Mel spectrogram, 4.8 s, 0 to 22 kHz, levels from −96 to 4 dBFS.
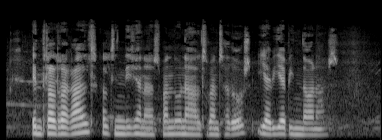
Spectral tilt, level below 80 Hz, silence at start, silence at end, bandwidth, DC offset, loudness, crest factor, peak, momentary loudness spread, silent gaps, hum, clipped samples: -4.5 dB/octave; -84 dBFS; 0.2 s; 0.55 s; 11.5 kHz; under 0.1%; -29 LUFS; 22 dB; -6 dBFS; 9 LU; none; none; under 0.1%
